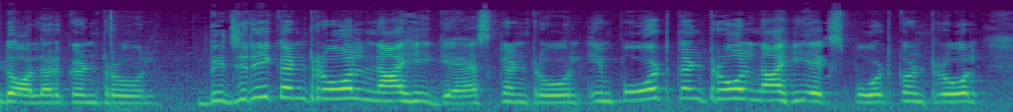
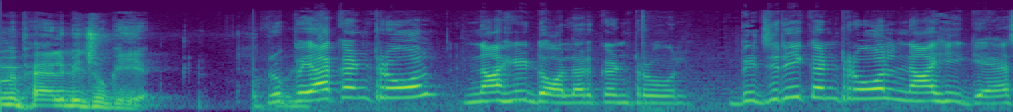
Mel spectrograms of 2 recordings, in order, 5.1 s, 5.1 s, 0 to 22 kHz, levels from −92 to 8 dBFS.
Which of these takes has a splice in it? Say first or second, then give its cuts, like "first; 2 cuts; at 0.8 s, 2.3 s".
second; 1 cut; at 1.3 s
